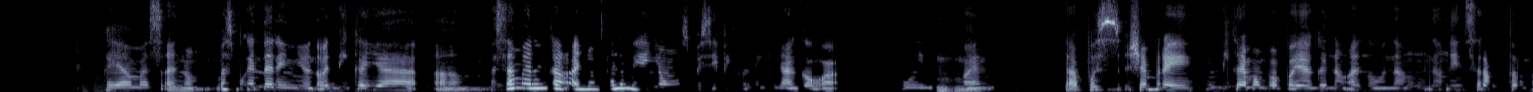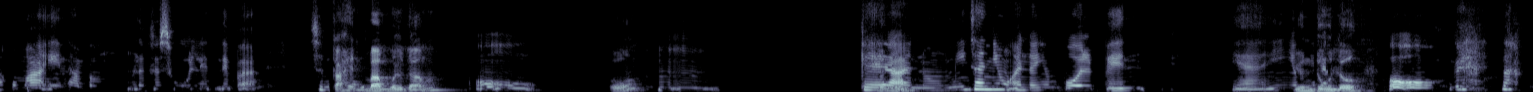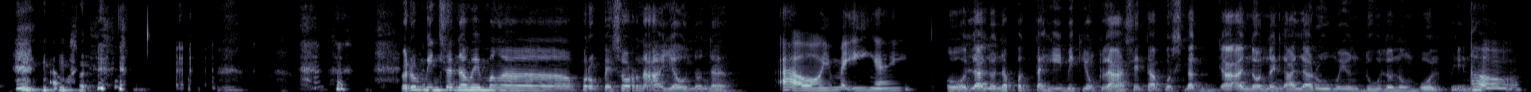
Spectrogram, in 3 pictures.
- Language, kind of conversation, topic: Filipino, unstructured, Mas gusto mo bang mag-aral sa umaga o sa gabi?
- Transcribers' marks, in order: static; tapping; distorted speech; unintelligible speech; laugh; unintelligible speech; breath; laughing while speaking: "ganyan"; laugh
